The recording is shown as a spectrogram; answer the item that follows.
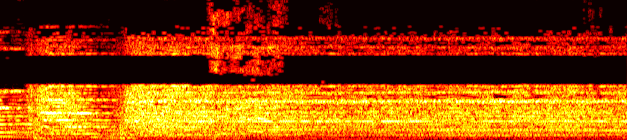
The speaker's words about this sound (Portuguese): O toque do celular dela, do despertador, é esse aqui.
